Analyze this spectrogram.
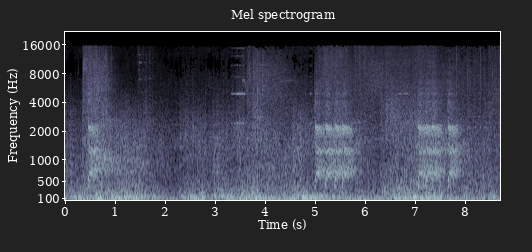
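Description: A shotgun fires with sharp, loud blasts.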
